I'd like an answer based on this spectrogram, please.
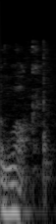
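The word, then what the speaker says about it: walk: जैसे देखिए वर्ड भी बनता है डब्ल्यू ए एल के, क्या हो गया वॉक।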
